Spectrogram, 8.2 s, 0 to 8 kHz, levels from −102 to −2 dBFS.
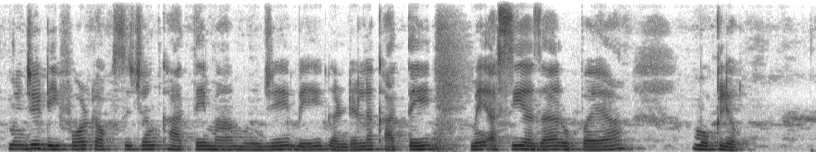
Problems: constant background noise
